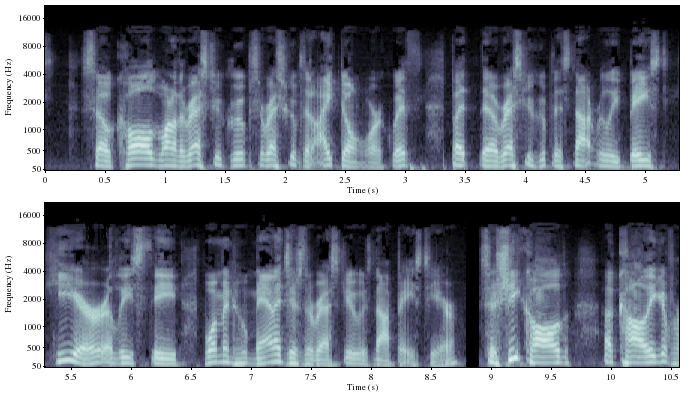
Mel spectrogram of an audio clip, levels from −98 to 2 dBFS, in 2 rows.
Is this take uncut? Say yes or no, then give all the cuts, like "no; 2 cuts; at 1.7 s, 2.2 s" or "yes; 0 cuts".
yes; 0 cuts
